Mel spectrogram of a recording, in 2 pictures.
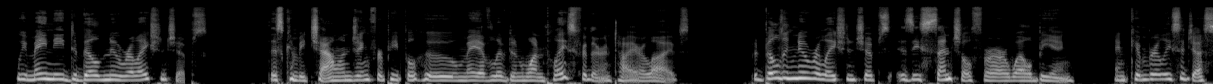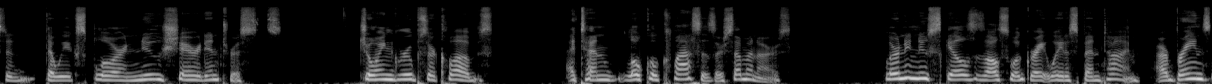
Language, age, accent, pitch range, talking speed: English, 50-69, American, 190-235 Hz, 160 wpm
